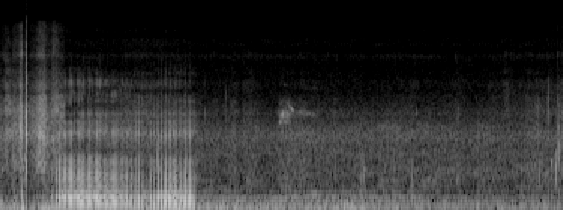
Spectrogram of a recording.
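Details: Close to a wolf pack, filmed on a GoPro at wolf level: a harsh, rough growl lasting about two seconds, followed by quiet rustling and faint ambient noise.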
